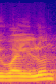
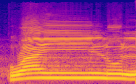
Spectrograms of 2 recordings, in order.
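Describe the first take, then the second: First: The word ends with a clear n sound. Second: The final n merges into an l sound. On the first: The speaker calls it wrong. "bukan lagi wailun" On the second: The speaker calls it right. "tapi wailul lil"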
